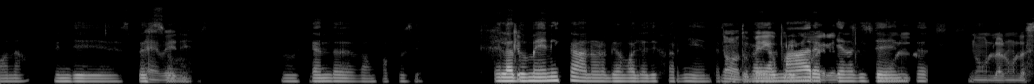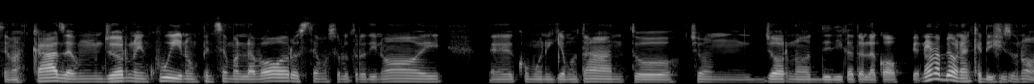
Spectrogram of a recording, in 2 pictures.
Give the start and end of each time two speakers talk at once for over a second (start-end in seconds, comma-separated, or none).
7.2-9.1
